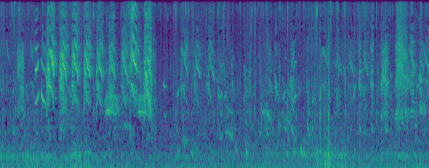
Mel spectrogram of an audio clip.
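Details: Ring-necked parakeets calling and chirping: a fast run of harsh, screechy calls, about two per second, for three seconds, then softer scattered chirps over a steady low hum.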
